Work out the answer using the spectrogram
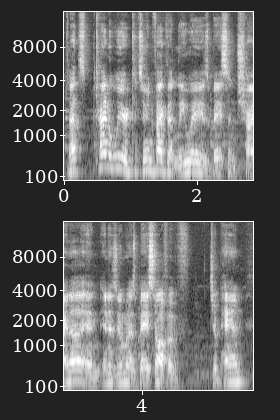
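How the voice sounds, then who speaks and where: A man's voice: a little high, expressive, a little fast. A man giving casual live commentary while streaming a game. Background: game music.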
